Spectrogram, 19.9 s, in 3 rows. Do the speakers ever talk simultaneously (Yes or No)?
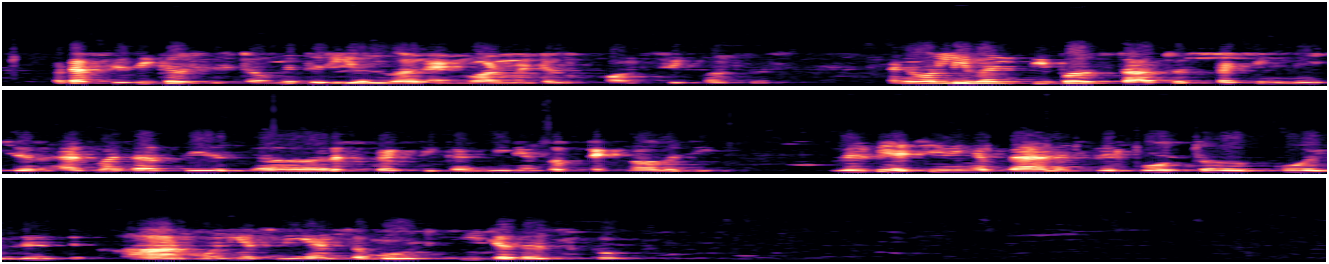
No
